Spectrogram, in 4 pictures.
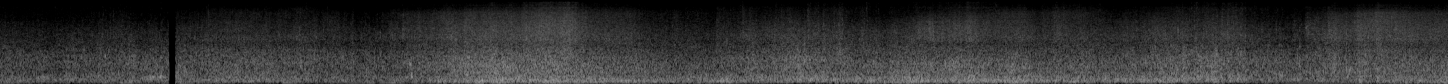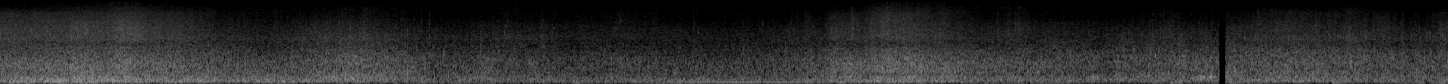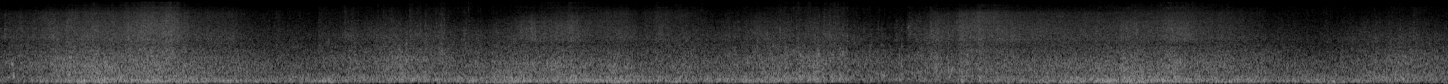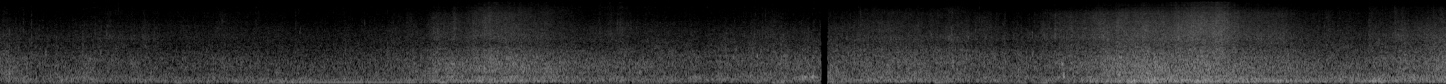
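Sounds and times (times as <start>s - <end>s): sea waves breaking on shore: 0.0s - 57.9s.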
